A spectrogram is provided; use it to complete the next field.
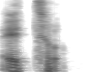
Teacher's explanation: ahí tienes una aspiración muy grande de hecho dos la de la s y la de la t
